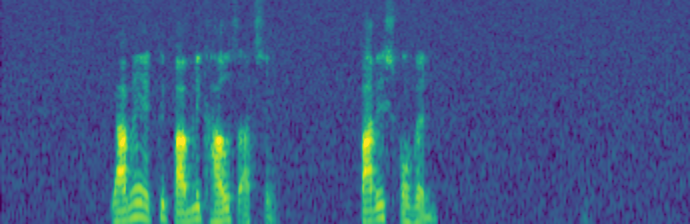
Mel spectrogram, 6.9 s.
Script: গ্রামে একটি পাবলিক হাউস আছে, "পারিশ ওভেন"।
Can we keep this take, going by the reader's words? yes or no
yes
